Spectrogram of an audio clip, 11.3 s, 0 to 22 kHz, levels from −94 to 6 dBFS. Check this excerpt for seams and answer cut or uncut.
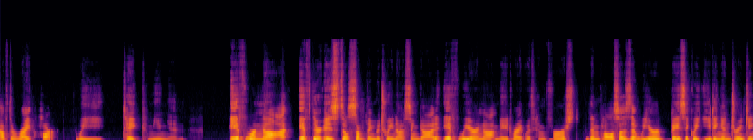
cut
